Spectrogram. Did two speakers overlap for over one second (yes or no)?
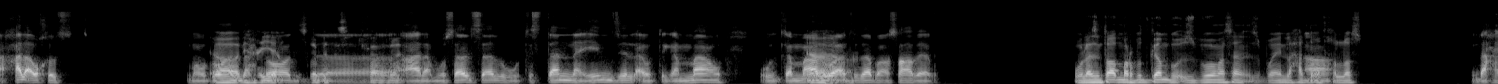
yes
